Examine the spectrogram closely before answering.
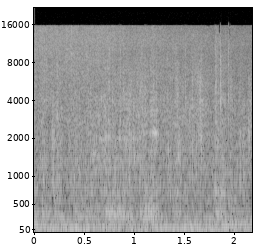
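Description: Mechanical creatures growl and clank nearby.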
